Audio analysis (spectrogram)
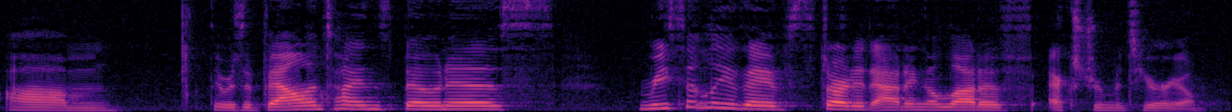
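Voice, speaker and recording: A woman's voice: medium pitch, expressive, normal speed, a bit bright. A middle-aged woman giving a casual product walkthrough as a reviewer, conversational and thinking aloud as she goes. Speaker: homeschool curriculum reviewer.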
